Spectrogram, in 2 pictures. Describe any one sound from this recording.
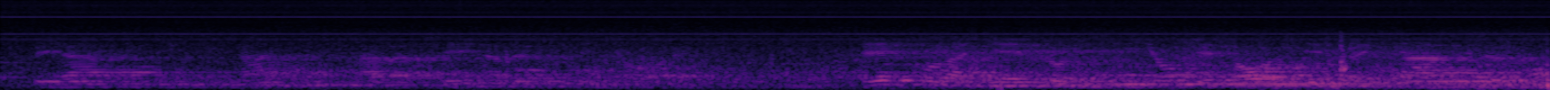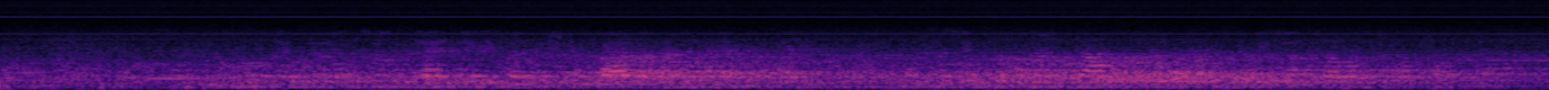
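An elderly man speaks steadily into a microphone, with slight echo.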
